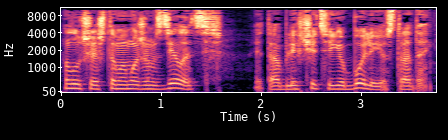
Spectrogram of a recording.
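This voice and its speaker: A man voicing a calm young man who speaks low and gently. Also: normal speed, dry recording, studio quality, lightly acted. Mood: gentle.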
